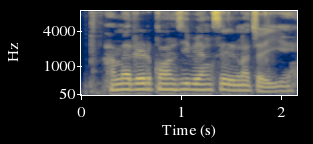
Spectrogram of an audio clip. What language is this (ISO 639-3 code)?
hin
